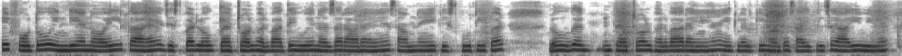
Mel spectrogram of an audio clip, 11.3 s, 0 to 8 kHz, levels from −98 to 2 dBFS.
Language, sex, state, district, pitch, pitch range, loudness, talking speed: Hindi, female, Uttar Pradesh, Gorakhpur, 215 Hz, 205-220 Hz, -21 LUFS, 170 wpm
